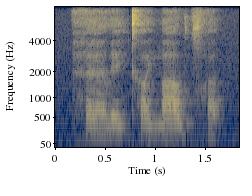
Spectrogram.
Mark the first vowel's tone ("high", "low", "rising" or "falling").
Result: low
